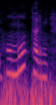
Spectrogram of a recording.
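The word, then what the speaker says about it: homothermy: Common है वो है होम्योथर्मी। ठीक है, होम्योथर्मी, वैसे एक्चुअल में इसकी स्पेलिंग होती है होमो ऐसे करके, होमोथर्मी।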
